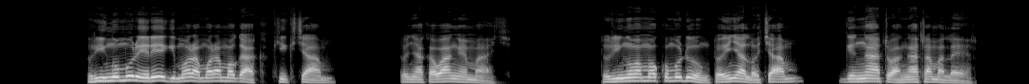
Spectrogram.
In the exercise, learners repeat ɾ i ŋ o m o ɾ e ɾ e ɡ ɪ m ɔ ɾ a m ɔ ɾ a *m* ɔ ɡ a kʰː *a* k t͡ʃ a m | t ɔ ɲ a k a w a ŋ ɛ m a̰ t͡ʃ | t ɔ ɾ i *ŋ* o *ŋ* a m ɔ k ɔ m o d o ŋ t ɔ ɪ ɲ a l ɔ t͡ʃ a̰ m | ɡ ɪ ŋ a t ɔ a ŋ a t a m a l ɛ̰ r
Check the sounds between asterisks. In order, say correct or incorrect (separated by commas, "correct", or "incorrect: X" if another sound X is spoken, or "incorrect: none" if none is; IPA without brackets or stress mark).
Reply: correct, incorrect: i, correct, incorrect: m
